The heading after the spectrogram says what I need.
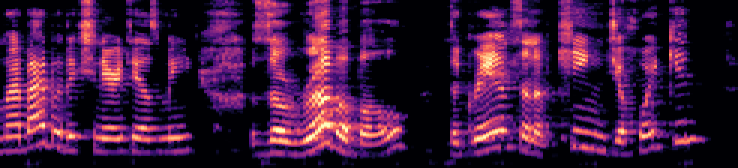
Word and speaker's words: Zerubbabel: about 60 years later zerubbabel yes that's how you pronounce it at least that's what my bible dictionary tells me zerubbabel the grandson of king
